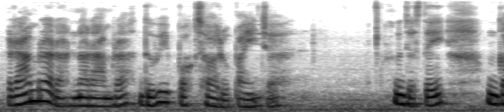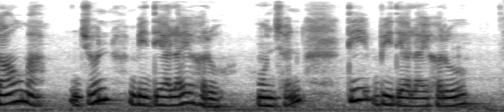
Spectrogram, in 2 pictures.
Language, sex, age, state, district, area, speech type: Nepali, female, 45-60, West Bengal, Darjeeling, rural, spontaneous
